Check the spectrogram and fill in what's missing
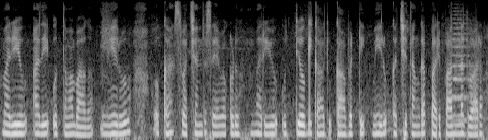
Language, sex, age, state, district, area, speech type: Telugu, female, 30-45, Andhra Pradesh, Kakinada, urban, spontaneous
